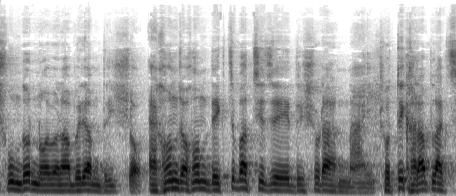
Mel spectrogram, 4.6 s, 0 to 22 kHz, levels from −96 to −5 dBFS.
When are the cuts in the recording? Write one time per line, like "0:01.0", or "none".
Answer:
0:01.4
0:03.7

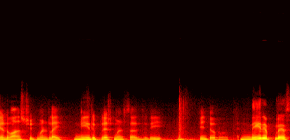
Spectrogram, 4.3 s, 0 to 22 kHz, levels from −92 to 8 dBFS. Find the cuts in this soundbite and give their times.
0:01.0
0:03.5

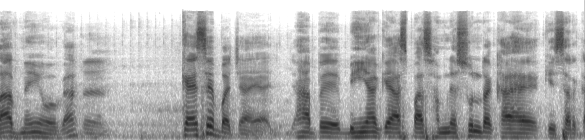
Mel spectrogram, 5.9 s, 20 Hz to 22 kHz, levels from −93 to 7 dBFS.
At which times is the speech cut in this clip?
0:02.8

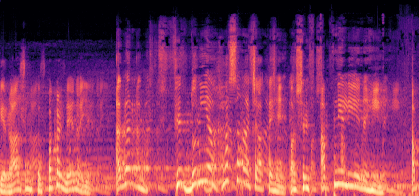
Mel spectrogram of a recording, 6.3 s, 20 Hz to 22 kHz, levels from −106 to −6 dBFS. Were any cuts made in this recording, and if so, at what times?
0:01.5

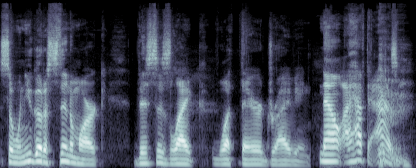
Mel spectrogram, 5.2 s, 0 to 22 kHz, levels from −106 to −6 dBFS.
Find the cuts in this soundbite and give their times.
0:03.8

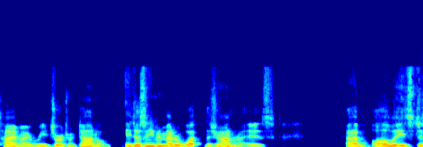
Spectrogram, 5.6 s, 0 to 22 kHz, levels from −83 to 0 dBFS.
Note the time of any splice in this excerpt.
0:01.5

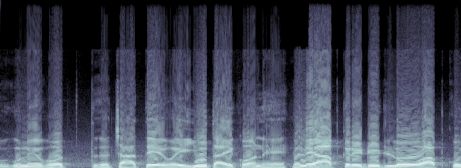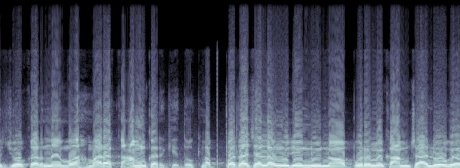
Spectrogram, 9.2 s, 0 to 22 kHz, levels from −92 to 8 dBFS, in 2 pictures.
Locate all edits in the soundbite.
0:02.8
0:06.5

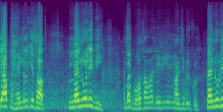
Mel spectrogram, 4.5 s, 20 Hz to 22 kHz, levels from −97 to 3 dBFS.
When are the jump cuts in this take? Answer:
none

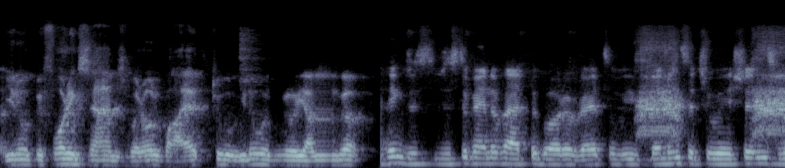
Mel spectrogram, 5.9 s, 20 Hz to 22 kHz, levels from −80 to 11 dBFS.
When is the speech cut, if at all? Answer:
0:02.9

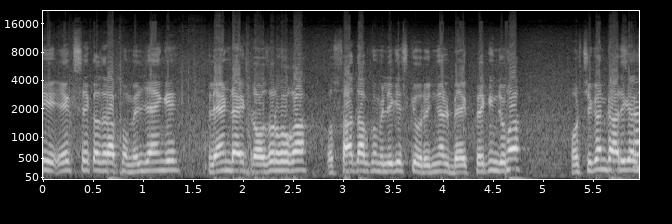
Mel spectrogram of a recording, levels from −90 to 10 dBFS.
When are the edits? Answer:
0:04.6

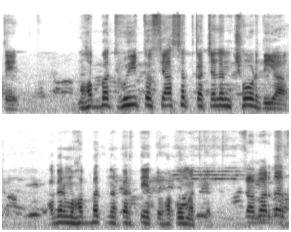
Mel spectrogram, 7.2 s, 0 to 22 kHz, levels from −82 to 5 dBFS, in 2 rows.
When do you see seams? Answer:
none

